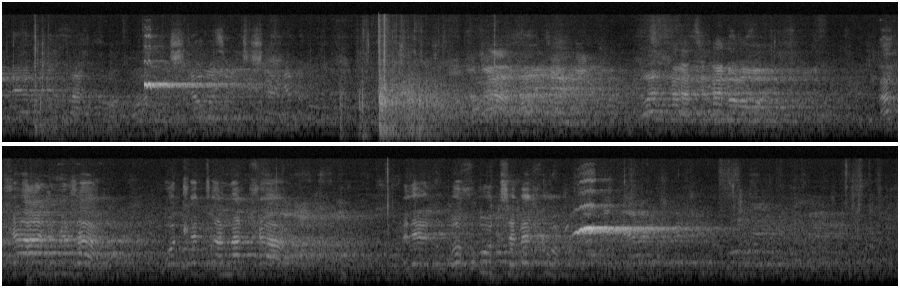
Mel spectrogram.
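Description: Spectators shout and cheer loudly in a large echoing hall.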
